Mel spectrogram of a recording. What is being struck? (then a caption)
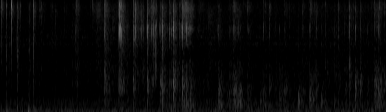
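Wooden or laminate floorboards. Long, light-blue painted nails on both hands tap rapidly on flat wooden or laminate floorboards in front of a knit mat. The result is a fast, irregular run of dry, bright clicks with almost no low end. Each tap dies away instantly, with no ring.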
